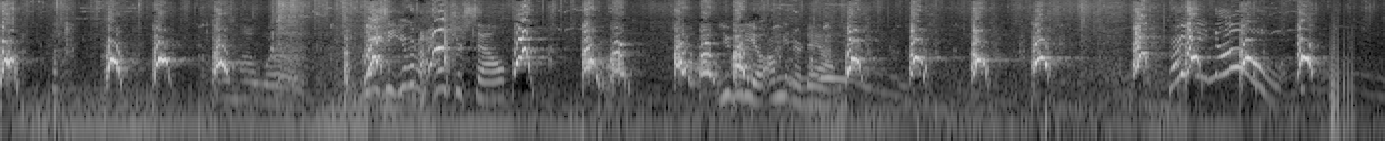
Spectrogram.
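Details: Gracie the poodle, climbing a neighbor's tree to get at Allie the cat, barks in a fairly regular string of clipped yaps, mixed with human speech in the first half.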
